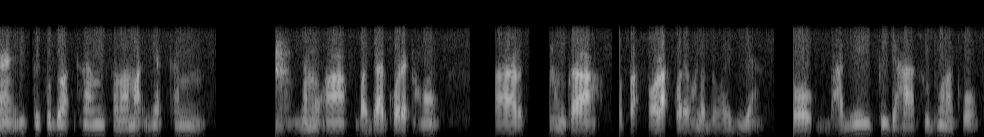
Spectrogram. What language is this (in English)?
Santali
